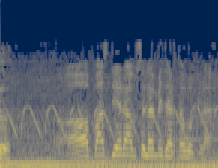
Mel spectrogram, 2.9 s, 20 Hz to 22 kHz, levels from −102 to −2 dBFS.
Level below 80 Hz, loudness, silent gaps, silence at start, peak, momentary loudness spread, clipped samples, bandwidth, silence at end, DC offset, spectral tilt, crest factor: -36 dBFS; -28 LUFS; none; 0 s; -12 dBFS; 4 LU; under 0.1%; 8 kHz; 0 s; under 0.1%; -5.5 dB/octave; 14 dB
